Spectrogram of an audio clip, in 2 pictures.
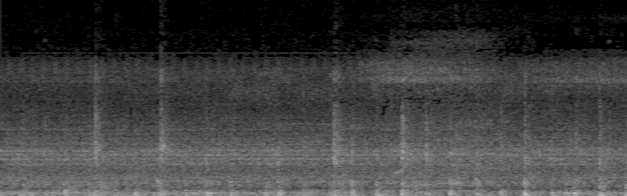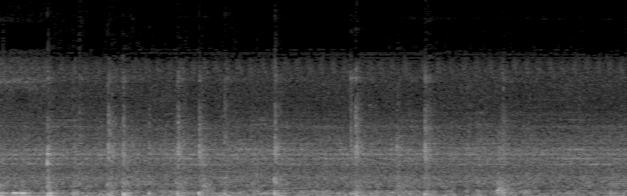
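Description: Passenger train coaches rolling slowly along the track, with a steady rumble and irregular wheel clacks and knocks over the rail joints.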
